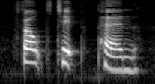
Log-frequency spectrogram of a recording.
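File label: "felt tip pen", British English; PictureDictionary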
